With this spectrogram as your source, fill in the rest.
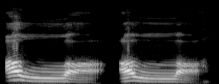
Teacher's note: അഥവാ നാവിന്റെ മധ്യഭാഗം ഇപ്പോ ലാ എന്ന് ഉച്ചരിക്കുമ്പോൾ നാവ് ഇങ്ങനെയാണ് കറക്റ്റ് നിൽക്കുന്നതെങ്കിൽ അള്ളാ എന്ന് ഉച്ചരിക്കുമ്പോൾ എന്ത് ചെയ്യും നാവ് ഒന്ന് ബെൻഡ് ആകും കാരണം നാവിന്റെ മധ്യഭാഗം മുകളിലേക്ക് ഉയർന്നിട്ടുണ്ടല്ലോ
